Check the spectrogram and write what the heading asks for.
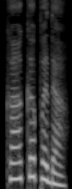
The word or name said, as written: ಖಗಪತಿ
